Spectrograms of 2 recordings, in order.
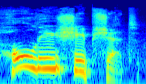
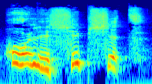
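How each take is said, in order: First: It is said in a plain American accent. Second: It is said in a French accent.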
